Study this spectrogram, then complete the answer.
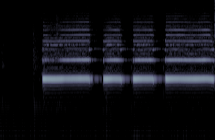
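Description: A recorder plays the note A in four clear, sustained tones with short gaps between them, pure and close with no accompaniment.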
